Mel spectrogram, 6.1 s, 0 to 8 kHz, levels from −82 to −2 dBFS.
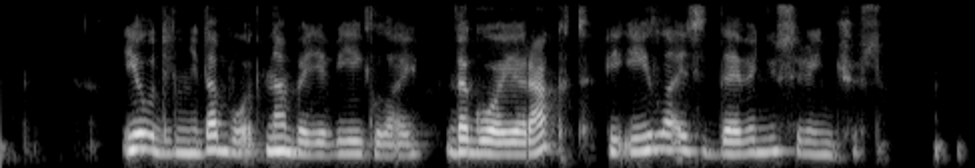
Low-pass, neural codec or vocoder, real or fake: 7.2 kHz; codec, 24 kHz, 6 kbps, HILCodec; fake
